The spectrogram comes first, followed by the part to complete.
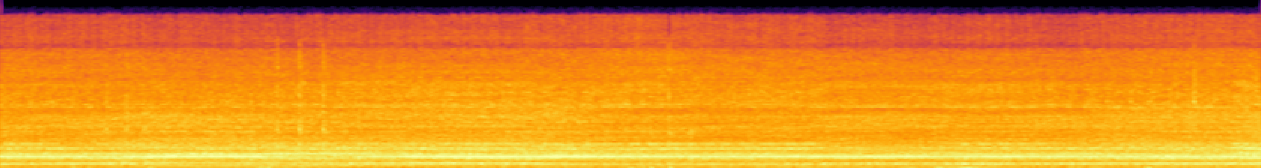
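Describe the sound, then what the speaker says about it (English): A hair dryer blows steadily and continuously on a glued chalk craft door tag, a loud, even whooshing hum with no pauses or voices. "I'm gonna dry this."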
